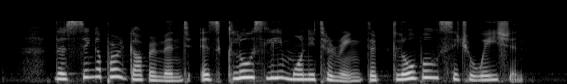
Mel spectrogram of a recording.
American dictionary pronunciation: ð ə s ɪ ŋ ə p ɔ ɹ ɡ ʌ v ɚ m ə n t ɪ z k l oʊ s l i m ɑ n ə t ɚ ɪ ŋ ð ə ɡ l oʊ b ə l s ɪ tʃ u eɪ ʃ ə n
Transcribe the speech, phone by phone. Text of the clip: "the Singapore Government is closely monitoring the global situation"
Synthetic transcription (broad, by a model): ð ə s ɪ ŋ ə p ɔ ɹ ɡ ʌ v ɚ m ə n t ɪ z k l oʊ s l i m ɑ n ə t ɚ ɪ ŋ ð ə ɡ l oʊ b ə l s ɪ tʃ u eɪ ʃ ə n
